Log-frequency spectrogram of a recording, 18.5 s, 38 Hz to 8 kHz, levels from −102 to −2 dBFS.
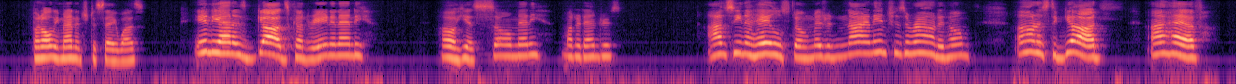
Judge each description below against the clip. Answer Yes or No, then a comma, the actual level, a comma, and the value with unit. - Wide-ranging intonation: No, average, 4.0 semitones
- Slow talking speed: Yes, slow, 115 wpm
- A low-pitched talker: No, high, 230 Hz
